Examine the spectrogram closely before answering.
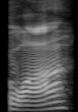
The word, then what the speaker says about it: foie: It's pronounced foie. FWA.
